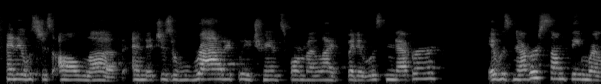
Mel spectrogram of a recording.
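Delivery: ordinary talk, nothing marked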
